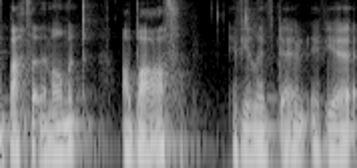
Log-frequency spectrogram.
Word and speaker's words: Bath: uh he's been doing his uh masters down there at Bath University and he came up to see us for a a surprise weekend which was always nice.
